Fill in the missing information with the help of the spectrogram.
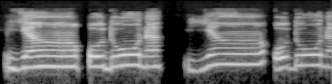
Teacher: नून साकिन के बाद कॉफ आया तो मोटा इख्फा यहाँ पे होगा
